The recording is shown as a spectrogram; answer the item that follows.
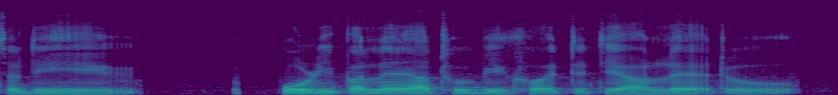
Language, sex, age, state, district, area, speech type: Assamese, male, 30-45, Assam, Biswanath, rural, spontaneous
